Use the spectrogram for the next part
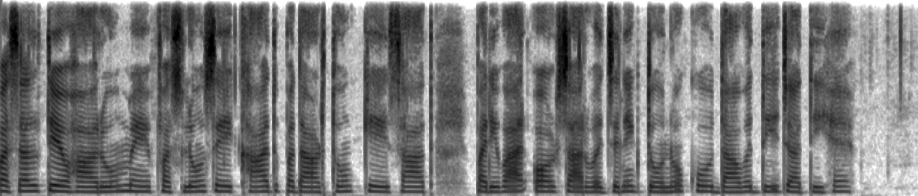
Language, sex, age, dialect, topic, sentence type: Hindi, female, 18-24, Garhwali, agriculture, statement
